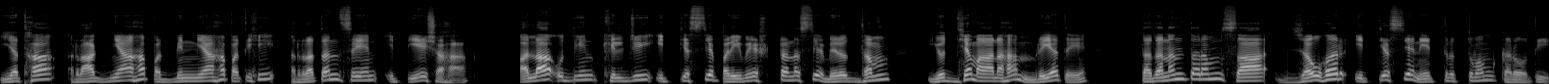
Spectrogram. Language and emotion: Sanskrit, neutral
